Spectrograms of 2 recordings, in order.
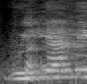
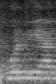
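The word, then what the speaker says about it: بنيان: Bonianun ya Bani Bonian nah kan harusnya kan Buani gitu kan karena kan nun mati ketemu ya nih nih tapi ini karena satu kata dibacanya bunyan sama dunia Bu Dunia iya kan harusnya duy ya.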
